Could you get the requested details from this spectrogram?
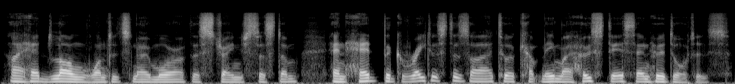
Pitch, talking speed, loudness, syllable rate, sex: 125 Hz, 190 wpm, -17 LUFS, 5.0 syllables/s, male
